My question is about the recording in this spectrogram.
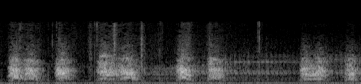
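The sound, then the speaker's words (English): A dog barks repeatedly after finding a mother wolf at a cave in a creek bank, about seven sharp barks in uneven bursts with brief pauses, clear, with no one talking. “They had covered over a mile when they suddenly heard King up ahead”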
